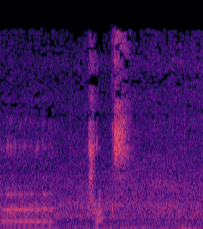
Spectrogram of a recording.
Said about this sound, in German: Oh, jetzt kommt eine, eine S-Klasse Limousine, jetzt kommt ganz viele große Autos, wie amerikanischer Präsident. Man hört es, glaube ich, auch. Ganz viele Sicherheitstrucks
